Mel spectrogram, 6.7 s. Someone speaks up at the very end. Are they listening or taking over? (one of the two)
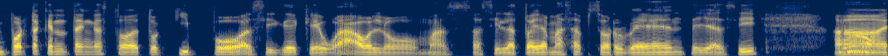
listening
